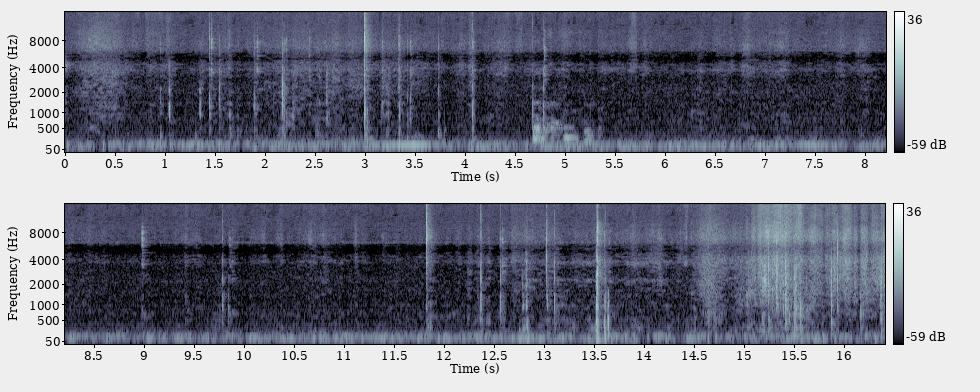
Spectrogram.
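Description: Faint handling noise: a fleece jacket's fabric rubbing against the phone's microphone, with scattered light clicks and a louder rustle of cloth near the end.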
